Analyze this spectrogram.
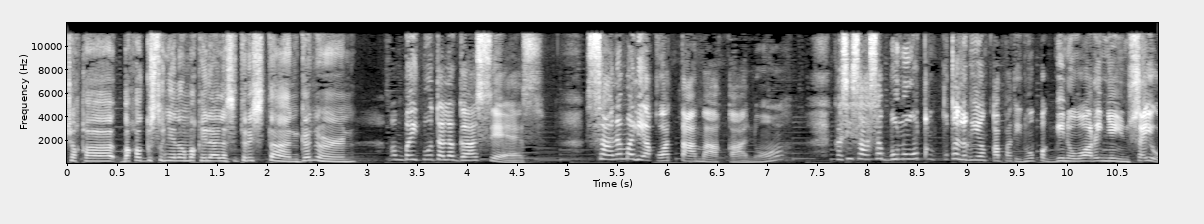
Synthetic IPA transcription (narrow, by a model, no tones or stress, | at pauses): t͡ʃɐkabɐkaɡʊst̪oɲɐlɐŋmɐkɪlaːlɐsɪt̪ɾɪst̪anɡɐno̞n | ʔɐŋbɐjɪt̪̚mot̪ɐlɐɡasɛsː | aːnɐmɐliʔɐko̞ʔɐt̪ːaːmakɐno̞kɐsɛsaːsɐbʊnuːt̪ɐŋkot̪ɐlɐɡajɐŋkɐpɐt̪ɪd̪̚mopɐɡ̚ːɪnɐwaːɾɪnɲɐjʊnsɐjo̞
